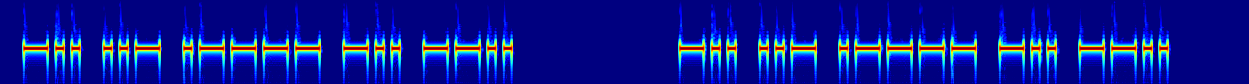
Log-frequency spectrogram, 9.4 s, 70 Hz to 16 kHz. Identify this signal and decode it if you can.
Morse code, heard as a keyed tone, about 20 wpm, 700 Hz. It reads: DU1DZ DU1DZ
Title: DXCC-100 Call Signs - 5 Characters - Repeated 3x - 20wpm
